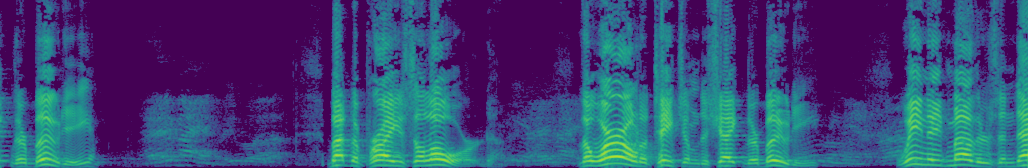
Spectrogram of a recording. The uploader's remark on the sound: Recorded May 8, 2022 - Sunday Morning Service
